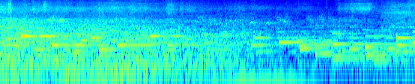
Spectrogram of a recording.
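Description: Steady street traffic on Sigrid Undsets vei fills the scene, a constant wash of noise with a deep engine rumble swelling as a vehicle passes. Faint melodic tones drift over the top, and no one speaks.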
